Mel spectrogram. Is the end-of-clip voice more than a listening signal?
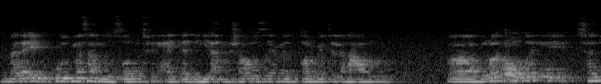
No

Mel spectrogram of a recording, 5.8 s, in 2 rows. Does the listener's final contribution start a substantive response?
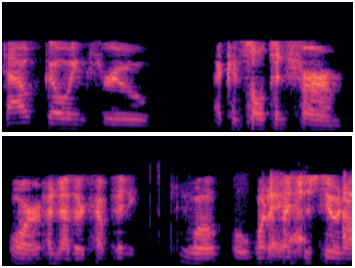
Yes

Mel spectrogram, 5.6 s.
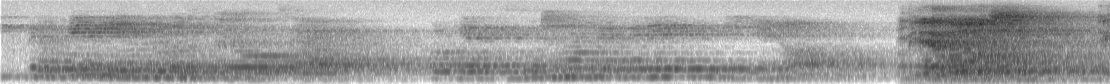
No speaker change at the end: No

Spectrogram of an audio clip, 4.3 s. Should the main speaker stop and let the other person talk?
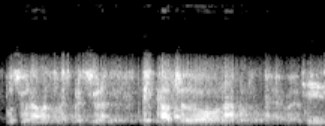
Yes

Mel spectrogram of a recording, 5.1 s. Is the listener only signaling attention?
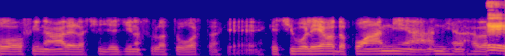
No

